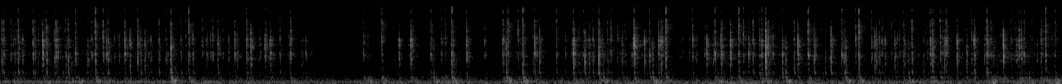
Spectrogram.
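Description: Keys on a full-size backlit mechanical computer keyboard with plastic keycaps are pressed fast with fingertips and medium nails, giving a dense stream of bright, sharp clacks over a low thock. Each tap dies away almost instantly, and the rapid typing runs throughout the clip with only a brief pause near the middle.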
